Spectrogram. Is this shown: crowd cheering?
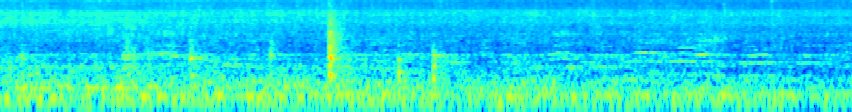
no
